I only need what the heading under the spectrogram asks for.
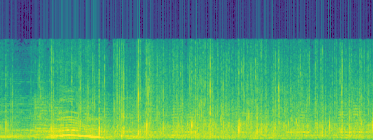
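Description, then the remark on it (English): An audience claps in a dense, steady wash of applause that holds for a few seconds, with a brief whooping voice rising and falling near the start. “No, if you are not clapping, you are a suspect.”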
